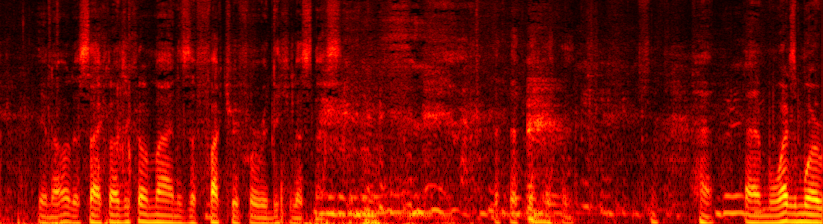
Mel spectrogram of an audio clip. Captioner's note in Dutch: gelach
